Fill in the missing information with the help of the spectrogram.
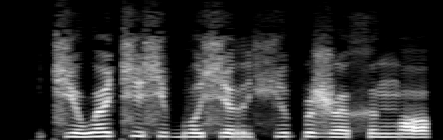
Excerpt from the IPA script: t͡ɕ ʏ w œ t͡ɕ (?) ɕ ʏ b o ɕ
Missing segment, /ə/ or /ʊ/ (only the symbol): ʊ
